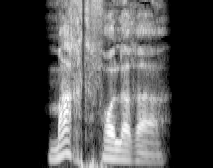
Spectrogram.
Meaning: inflection of machtvoll: 1. strong/mixed nominative masculine singular comparative degree 2. strong genitive/dative feminine singular comparative degree 3. strong genitive plural comparative degree
- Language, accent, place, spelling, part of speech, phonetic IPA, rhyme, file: German, Germany, Berlin, machtvollerer, adjective, [ˈmaxtfɔləʁɐ], -axtfɔləʁɐ, De-machtvollerer.ogg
